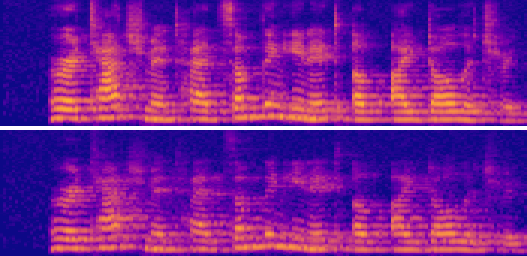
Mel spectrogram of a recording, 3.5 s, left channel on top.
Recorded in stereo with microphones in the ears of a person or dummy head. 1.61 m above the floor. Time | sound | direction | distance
0.3 | a woman speaking | 60° left (ahead or behind) | 1.6 m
